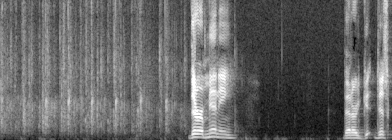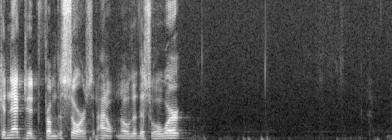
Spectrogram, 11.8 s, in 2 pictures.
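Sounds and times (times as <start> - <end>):
audience clapping hands in praise: 0.0 - 3.2
speech: 2.8 - 3.6, 5.2 - 8.7.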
